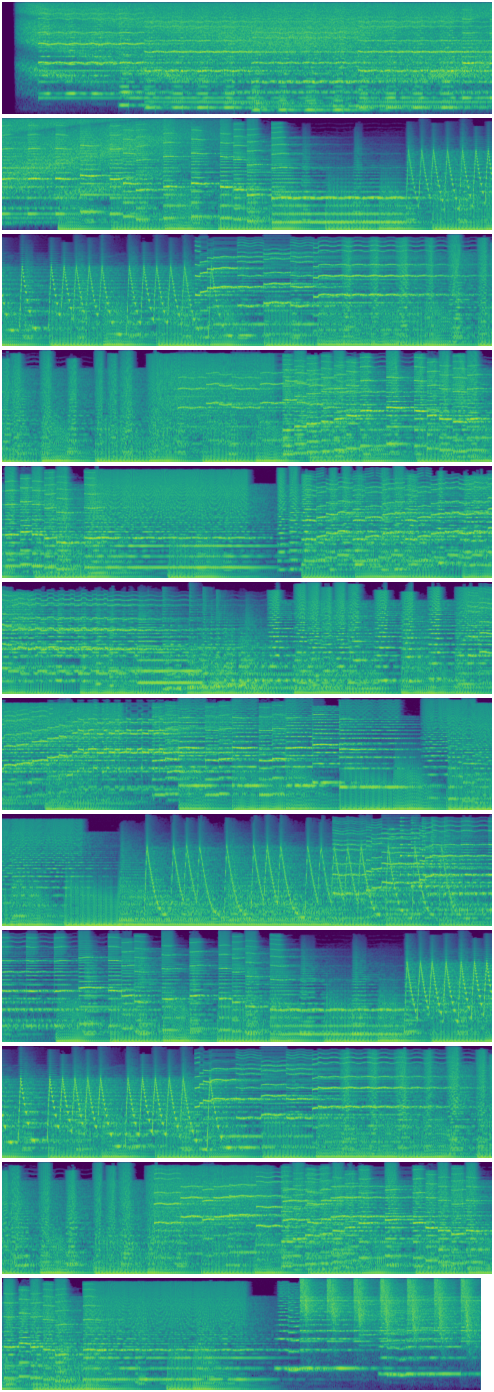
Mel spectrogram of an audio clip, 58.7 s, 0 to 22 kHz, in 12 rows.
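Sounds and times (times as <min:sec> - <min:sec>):
synth expander module playing: 0:00.2 - 0:58.6.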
